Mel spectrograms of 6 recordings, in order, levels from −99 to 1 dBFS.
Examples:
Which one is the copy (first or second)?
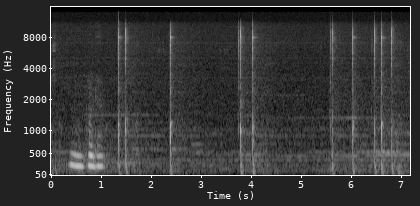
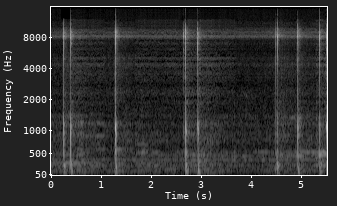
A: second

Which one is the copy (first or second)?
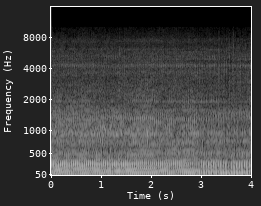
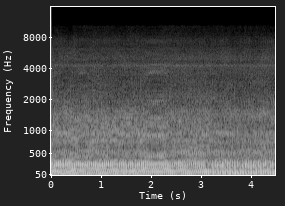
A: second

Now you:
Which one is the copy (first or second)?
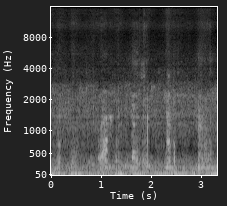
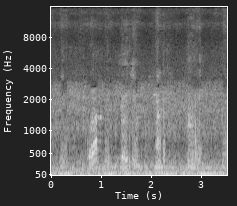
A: first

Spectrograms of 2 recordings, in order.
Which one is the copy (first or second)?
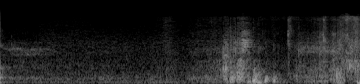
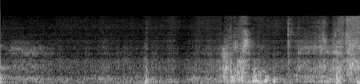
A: second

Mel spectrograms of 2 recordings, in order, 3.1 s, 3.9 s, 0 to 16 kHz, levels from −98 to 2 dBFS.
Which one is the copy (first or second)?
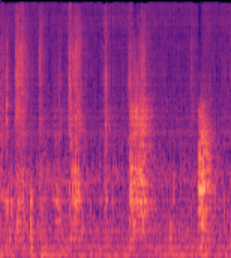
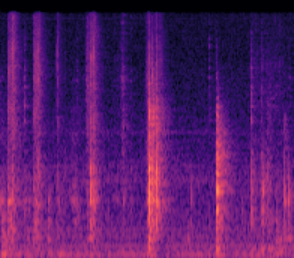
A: first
